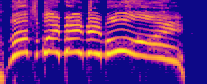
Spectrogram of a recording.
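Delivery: long, shrill yell, very high and very slow. Parent describing son's first night as bat boy, mock yelling from the dugout. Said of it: "see me on the dugout yelling".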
